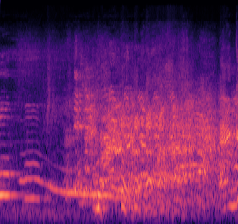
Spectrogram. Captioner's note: laughter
